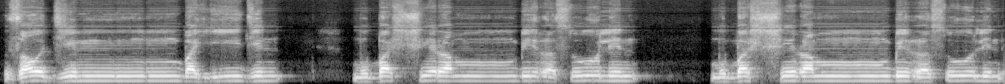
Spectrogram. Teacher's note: ज़ौजिम बहीजिन, तनवीन के बाद बा आ गया, तनवीन में जो नून है उसकी आवाज मीम से बदलकर गुन्ने से पढ़ेंगे। तनवीन का इखलाब हर्फ बा।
